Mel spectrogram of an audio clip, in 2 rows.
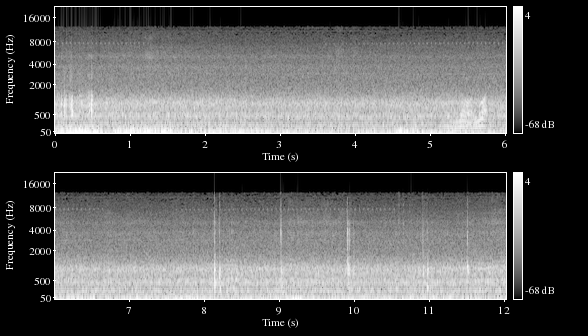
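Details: Honey bees in an Apimaye hive during a July 23, 2020 inspection for brood; a steady low buzzing hum fills the clip, with a wavering pitched drone near the middle and a few faint clicks.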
